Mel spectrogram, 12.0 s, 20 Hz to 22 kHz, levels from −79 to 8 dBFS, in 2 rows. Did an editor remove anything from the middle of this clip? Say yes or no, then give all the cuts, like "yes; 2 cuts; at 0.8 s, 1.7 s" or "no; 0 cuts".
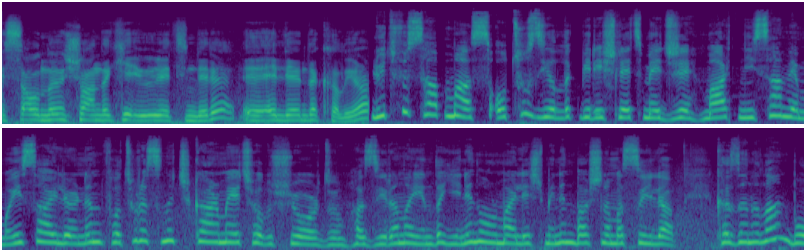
no; 0 cuts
